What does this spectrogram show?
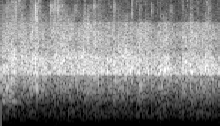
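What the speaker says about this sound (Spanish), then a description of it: "Denle ese aplauso al Señor" A church congregation applauds during a Mass homily, a soft, even roar of many hands that carries on without a break and sounds somewhat distant.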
